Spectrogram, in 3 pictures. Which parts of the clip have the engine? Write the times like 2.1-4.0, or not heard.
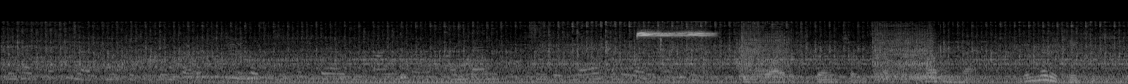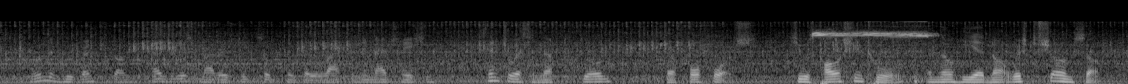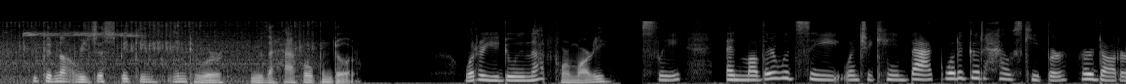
0.0-25.9.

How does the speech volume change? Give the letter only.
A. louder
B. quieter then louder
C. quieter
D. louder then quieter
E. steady
A.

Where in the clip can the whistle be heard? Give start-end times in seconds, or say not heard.
6.3-7.2, 19.4-20.7, 22.8-24.1.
